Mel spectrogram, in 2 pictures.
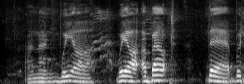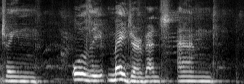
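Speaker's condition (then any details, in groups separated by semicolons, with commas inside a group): Motor neurone disease; uses wheelchair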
